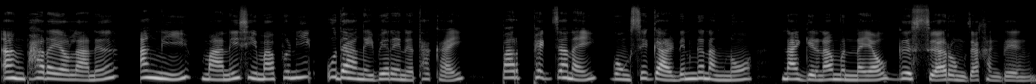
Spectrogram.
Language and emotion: Bodo, happy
